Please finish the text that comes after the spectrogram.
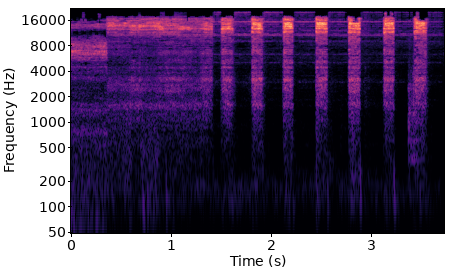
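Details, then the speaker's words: Engine crankcase pressurized to about 10 psi with compressed air to find an oil leak: sharp hisses from an open screw hole into the crankcase, left open after fan work, which blew oil over the engine; fixed by refitting the bolt. "now we just look for leaks looks like we got about 10 lbs of pressure going in there now and there's our leak"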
